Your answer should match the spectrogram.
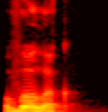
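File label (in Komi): "вӧлӧк", Komi-Zyrian, female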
